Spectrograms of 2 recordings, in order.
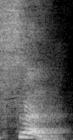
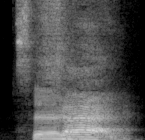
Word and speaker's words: said: The second thing I would like you to know, it is said, not sad.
